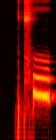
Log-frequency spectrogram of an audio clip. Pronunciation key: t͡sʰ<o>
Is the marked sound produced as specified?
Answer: no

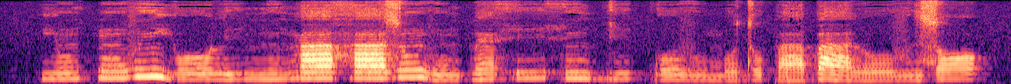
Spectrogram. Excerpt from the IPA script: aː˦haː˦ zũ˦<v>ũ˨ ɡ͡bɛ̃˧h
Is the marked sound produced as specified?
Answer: yes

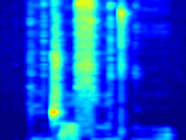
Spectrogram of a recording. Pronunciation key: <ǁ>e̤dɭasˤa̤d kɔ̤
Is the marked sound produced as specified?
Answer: no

